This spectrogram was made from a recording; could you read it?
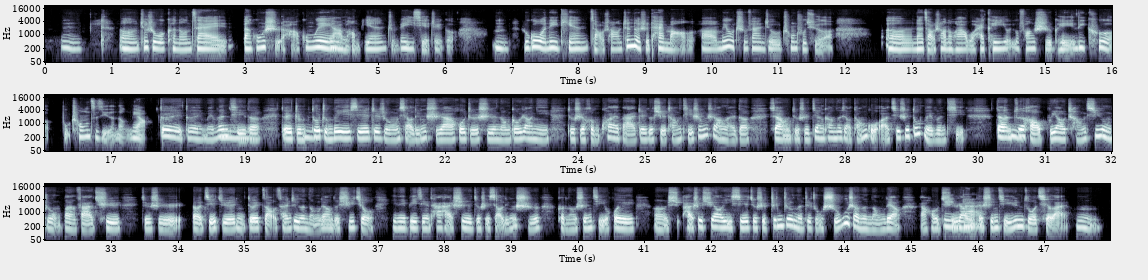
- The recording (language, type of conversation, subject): Chinese, advice, 不吃早餐会让你上午容易饿、注意力不集中吗？
- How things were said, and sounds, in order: none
